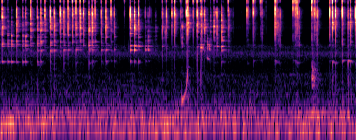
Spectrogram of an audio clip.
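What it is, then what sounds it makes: Glass water bottle. Long acrylic nails tap quickly on a clear, square, hollow glass water bottle that is partly filled with water and held in both hands. Dense, rapid, bright clicking taps carry faint glassy ringing tones that die away almost at once, over a steady low background hum.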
